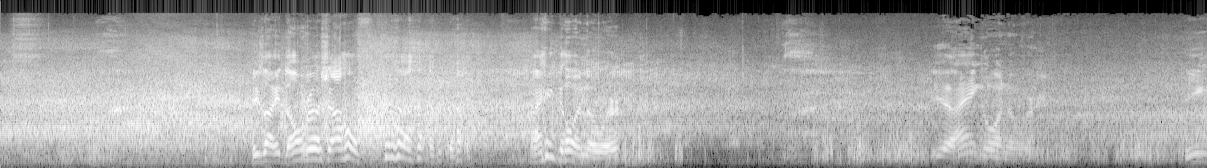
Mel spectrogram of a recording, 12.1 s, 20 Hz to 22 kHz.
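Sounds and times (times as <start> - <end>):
rushing vehicle noise: 0.0 - 12.0.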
